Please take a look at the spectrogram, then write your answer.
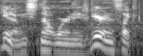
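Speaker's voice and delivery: ordinary talk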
